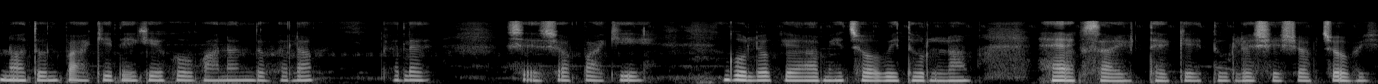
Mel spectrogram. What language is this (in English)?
Bangla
